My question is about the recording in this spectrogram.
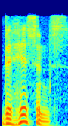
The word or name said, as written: dehiscence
